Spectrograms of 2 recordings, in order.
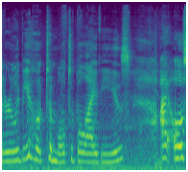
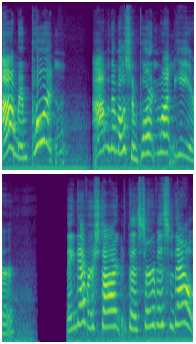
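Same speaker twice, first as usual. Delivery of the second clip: high-pitched character voice; 8 semitones higher, 4 dB louder than usual. Imitating a self-important fire extinguisher character: imitating the fire extinguisher character. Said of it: "that fire extinguisher guy who's like".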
